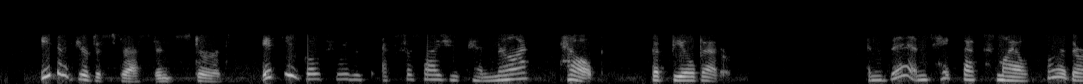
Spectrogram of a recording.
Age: 50-69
